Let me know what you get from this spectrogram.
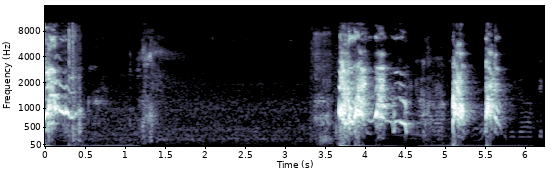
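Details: Pug barking while attacking a laptop indoors: sharp broadband barks, one at the start, then a cluster of three or four loud barks after a long quiet gap, with faint background sounds between.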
